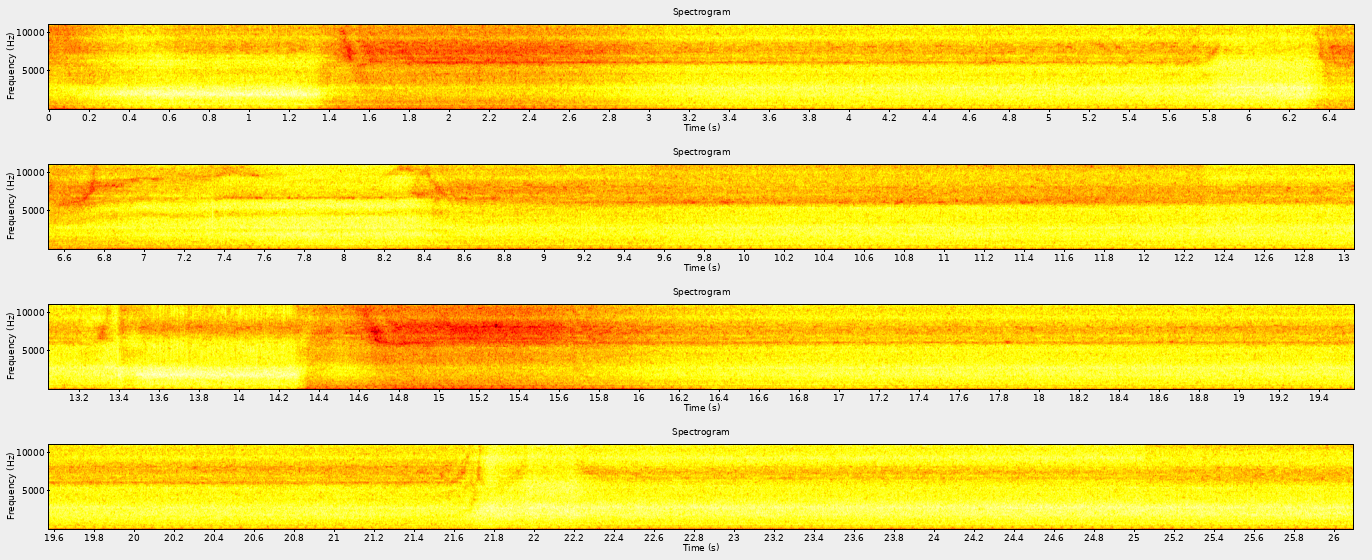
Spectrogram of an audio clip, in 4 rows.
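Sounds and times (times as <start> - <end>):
lathe motor hum: 0.0 - 14.2.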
